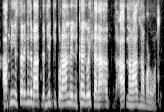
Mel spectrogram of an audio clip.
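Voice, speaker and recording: A man whose first language is Urdu, calling into a live debate, who talks defensively with halting restarts and asks for calm. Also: high-pitched, no echo, studio quality. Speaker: caller in a livestream debate.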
